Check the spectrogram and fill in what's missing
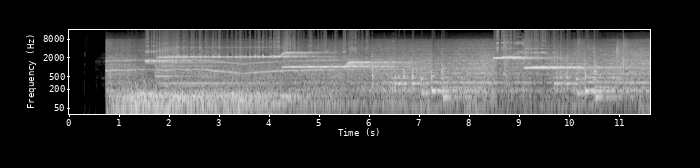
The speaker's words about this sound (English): I mean, I don't know where in my memory that whistle was, that sort of jungly, tribal call and response whistle that, I mean, it hit me right in the heart.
